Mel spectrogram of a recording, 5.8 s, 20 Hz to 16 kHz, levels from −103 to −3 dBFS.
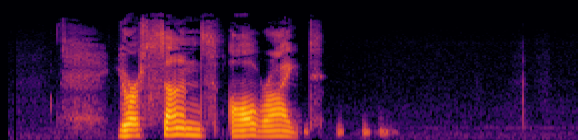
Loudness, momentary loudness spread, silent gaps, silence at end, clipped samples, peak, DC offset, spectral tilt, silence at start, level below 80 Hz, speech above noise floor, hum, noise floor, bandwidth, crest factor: -22 LUFS; 9 LU; none; 2.1 s; under 0.1%; -2 dBFS; under 0.1%; -6 dB/octave; 1.2 s; -74 dBFS; 51 dB; none; -74 dBFS; 10 kHz; 24 dB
